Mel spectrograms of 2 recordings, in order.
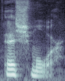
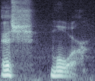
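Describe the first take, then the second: First: Said in the usual way. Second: "Esh Moore" slowly, in two separate beats; pronounced for repetition. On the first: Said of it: "And one more time". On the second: Shown as a demonstration. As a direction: model "Esh Moore" for learners to copy, slowly. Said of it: "pronounce them after me".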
